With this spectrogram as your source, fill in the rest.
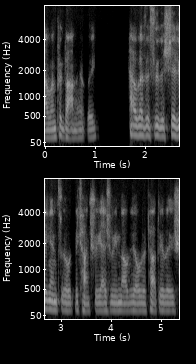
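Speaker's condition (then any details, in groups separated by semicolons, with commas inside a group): Throat cancer survivor; survivor for 21 years; speech may be hard to understand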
